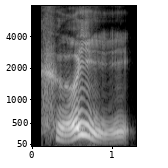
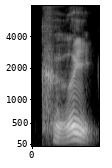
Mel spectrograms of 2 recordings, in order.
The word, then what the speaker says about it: 可以: 可以 원래는 可以 로 발음하는데 중국 대륙 사람들은 역시 발음을 편하게 하기 위해서 이 단어를 경성 처리하는 경향이 있습니다. 따라서 可以 라고 발음해도 문제는 없지만 통상적으로는 可以 라고 발음하죠.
